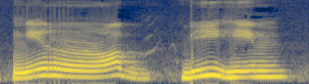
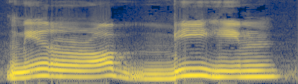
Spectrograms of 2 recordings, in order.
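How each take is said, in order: Both takes have the same delivery.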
